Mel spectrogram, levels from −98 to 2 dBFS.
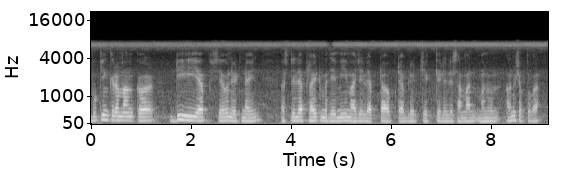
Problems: constant background noise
